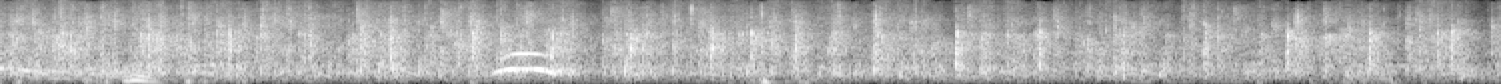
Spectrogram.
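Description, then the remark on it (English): A crowd bursts into sustained, dense applause with scattered shouts and whoops rising above it, the clapping steady and loud throughout with no pause; the audience is clapping and shouting for God. “Now I want you to give him just the biggest applause ja nyt and haluan, shout että you can muster.”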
